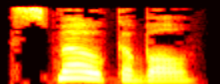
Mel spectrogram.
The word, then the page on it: smokable: British English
